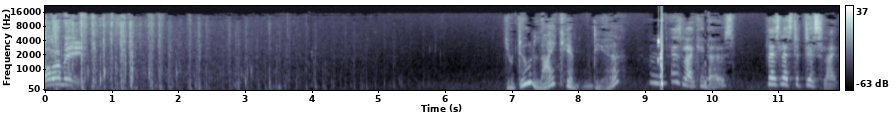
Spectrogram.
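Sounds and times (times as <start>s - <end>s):
horses galloping: 0.0s - 5.8s
speech: 0.2s - 0.8s, 6.9s - 8.7s, 9.5s - 11.9s.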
